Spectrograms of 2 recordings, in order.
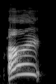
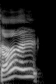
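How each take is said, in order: First: High, casual okay; nonchalant. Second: Mock casual okay again, up high; nonchalant. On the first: Retold or imitated. Boyfriend agreeing to move, real nonchalant. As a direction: toss it off like it's nothing. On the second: Retelling boyfriend's easy answer, nonchalant. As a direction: shrug it off lightly. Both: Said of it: "Real nonchalant".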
